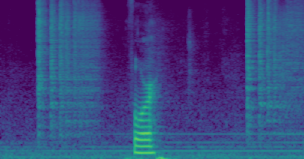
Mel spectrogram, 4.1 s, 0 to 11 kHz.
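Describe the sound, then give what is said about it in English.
Two quick bursts of dice clattering and tumbling across a tabletop, crisp, as a four-sided die (d4) is rolled twice, with a short vocal exclamation between them. “And then roll your d4 twice.”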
